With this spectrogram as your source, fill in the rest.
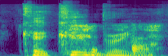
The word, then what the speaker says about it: Kirkcudbright: I didn't want to say, would you put in brackets how I pronounce that? Kakubri.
